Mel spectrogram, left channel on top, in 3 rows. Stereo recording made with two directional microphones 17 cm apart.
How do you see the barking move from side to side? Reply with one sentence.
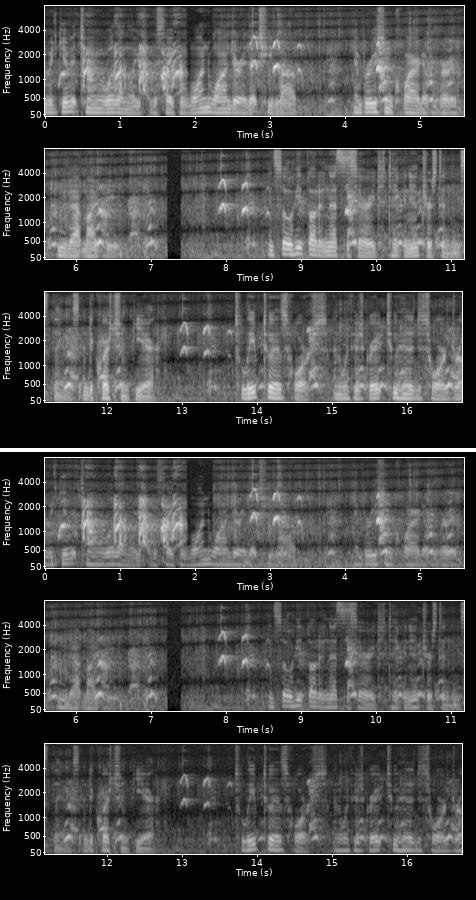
You can hear the barking go from the right side to the left.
